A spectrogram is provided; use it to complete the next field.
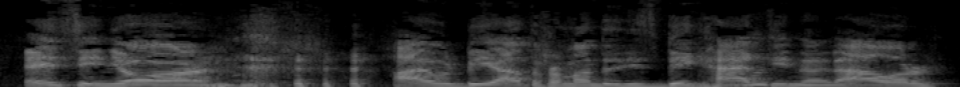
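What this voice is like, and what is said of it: Put-on Mexican Spanish accent. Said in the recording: “What was the accent for? ... you a Mexican?”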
